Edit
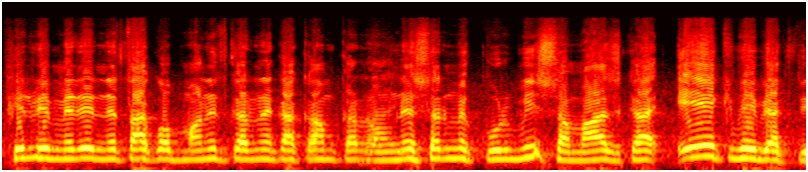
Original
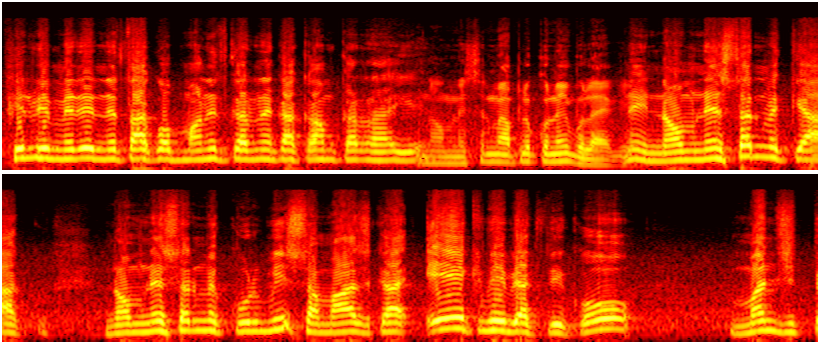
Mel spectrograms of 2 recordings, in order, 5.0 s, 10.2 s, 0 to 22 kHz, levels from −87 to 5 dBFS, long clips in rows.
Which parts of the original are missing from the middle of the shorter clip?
0:02.4-0:05.9

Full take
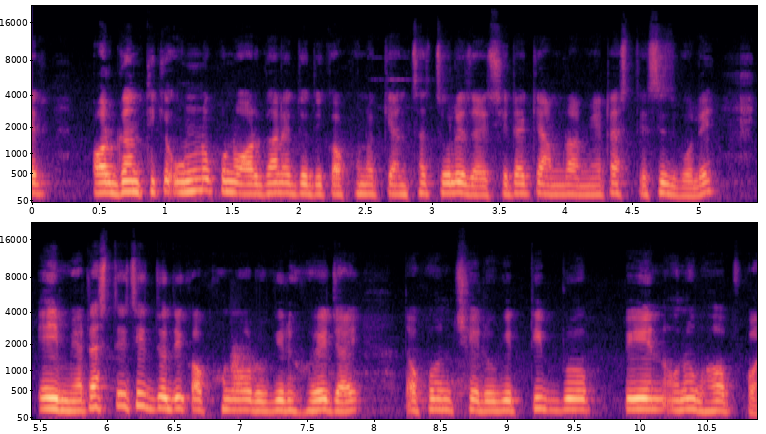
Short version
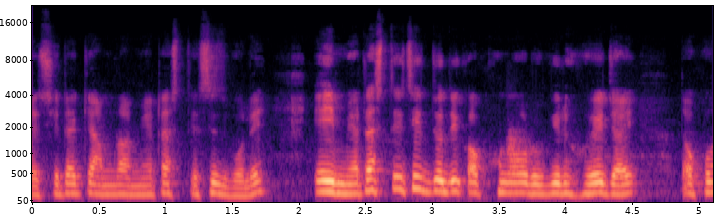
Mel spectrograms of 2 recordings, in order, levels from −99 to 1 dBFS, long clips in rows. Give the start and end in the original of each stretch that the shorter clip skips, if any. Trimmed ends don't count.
none

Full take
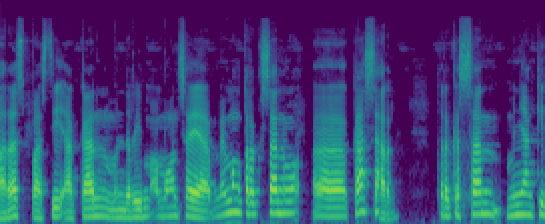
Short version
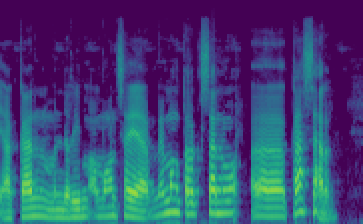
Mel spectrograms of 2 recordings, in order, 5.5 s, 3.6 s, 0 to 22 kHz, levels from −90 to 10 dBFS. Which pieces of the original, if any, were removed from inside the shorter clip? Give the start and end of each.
none

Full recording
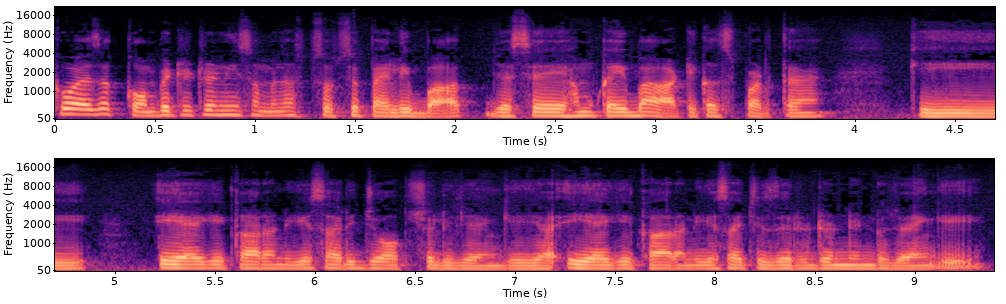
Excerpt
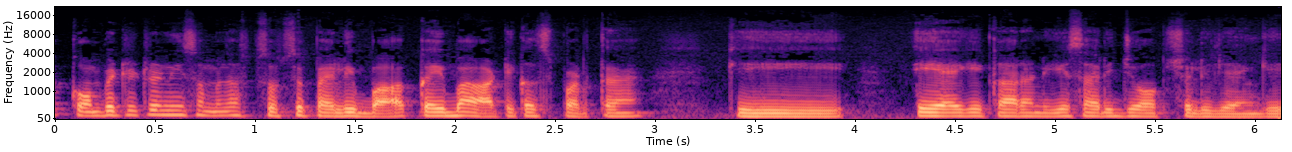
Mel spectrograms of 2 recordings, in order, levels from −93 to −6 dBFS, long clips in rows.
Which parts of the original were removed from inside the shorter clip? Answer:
0:02.1-0:02.7

